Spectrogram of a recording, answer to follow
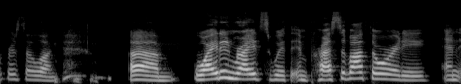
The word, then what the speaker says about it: Weiden: and an urgent dispatch for from Indian country widen uh and now I said it right wrong you said it right right why didn't because I've been saying it wrong for so long um Wyden writes with impressive Authority and insight in this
